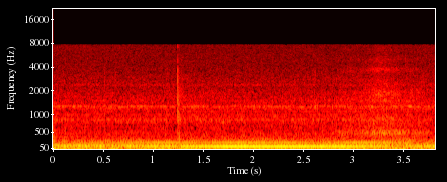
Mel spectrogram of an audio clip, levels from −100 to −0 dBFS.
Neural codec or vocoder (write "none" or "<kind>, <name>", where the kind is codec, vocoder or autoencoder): none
